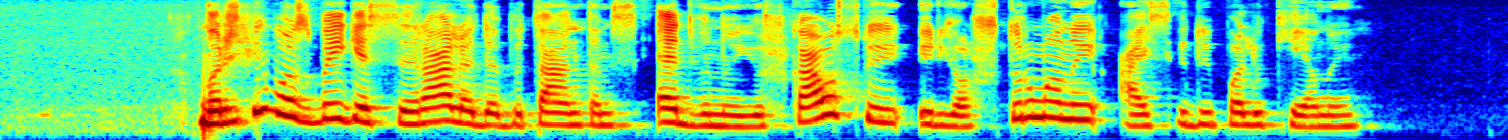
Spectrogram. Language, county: Lithuanian, Kaunas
